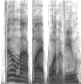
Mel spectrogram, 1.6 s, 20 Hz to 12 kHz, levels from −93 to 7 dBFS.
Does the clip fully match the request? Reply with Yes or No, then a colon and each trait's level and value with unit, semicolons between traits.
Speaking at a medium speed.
No: fast, 220 wpm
